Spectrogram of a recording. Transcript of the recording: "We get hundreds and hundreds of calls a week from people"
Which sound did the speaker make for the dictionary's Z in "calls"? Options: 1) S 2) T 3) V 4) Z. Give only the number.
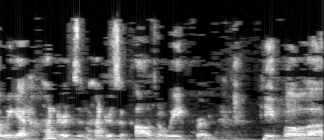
4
